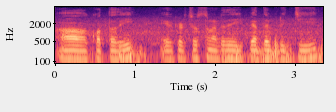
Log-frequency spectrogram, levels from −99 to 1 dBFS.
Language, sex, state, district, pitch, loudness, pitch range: Telugu, male, Andhra Pradesh, Chittoor, 120 Hz, -18 LUFS, 115-125 Hz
